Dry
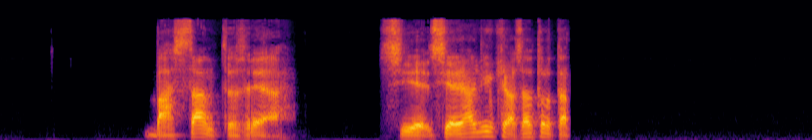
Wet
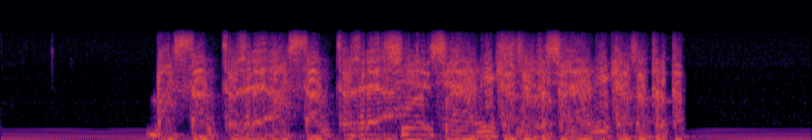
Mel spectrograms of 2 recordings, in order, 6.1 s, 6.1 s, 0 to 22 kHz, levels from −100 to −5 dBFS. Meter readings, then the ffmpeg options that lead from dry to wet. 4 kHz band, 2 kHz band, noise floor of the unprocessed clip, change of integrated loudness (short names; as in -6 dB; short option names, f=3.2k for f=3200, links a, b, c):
-8.5 dB, -10.0 dB, under -85 dBFS, -15.5 dB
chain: -filter_complex "[0:a]aemphasis=mode=reproduction:type=50kf,aeval=exprs='0.501*(cos(1*acos(clip(val(0)/0.501,-1,1)))-cos(1*PI/2))+0.2*(cos(7*acos(clip(val(0)/0.501,-1,1)))-cos(7*PI/2))':c=same,bandreject=f=50:t=h:w=6,bandreject=f=100:t=h:w=6,aecho=1:1:858:0.668,aeval=exprs='val(0)+0.002*(sin(2*PI*60*n/s)+sin(2*PI*2*60*n/s)/2+sin(2*PI*3*60*n/s)/3+sin(2*PI*4*60*n/s)/4+sin(2*PI*5*60*n/s)/5)':c=same,acrossover=split=210|1300|2800[a][b][c][d];[b]acompressor=threshold=-34dB:ratio=5[e];[a][e][c][d]amix=inputs=4:normalize=0,equalizer=f=200:w=0.46:g=-9,acrossover=split=180|450|1400[f][g][h][i];[f]acompressor=threshold=-43dB:ratio=4[j];[g]acompressor=threshold=-52dB:ratio=4[k];[h]acompressor=threshold=-46dB:ratio=4[l];[i]acompressor=threshold=-34dB:ratio=4[m];[j][k][l][m]amix=inputs=4:normalize=0,alimiter=level_in=2.5dB:limit=-24dB:level=0:latency=1:release=39,volume=-2.5dB,flanger=delay=5.5:depth=5.6:regen=-3:speed=0.34:shape=sinusoidal,volume=1.5dB" -ar 16000 -c:a g722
